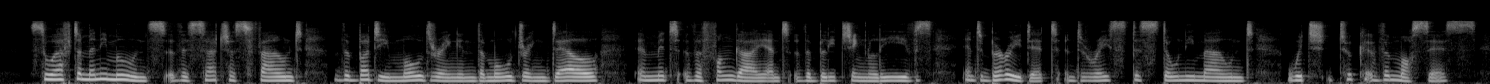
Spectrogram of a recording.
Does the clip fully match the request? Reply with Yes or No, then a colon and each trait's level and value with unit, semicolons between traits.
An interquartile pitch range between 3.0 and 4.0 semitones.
No: narrow, 2.6 semitones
